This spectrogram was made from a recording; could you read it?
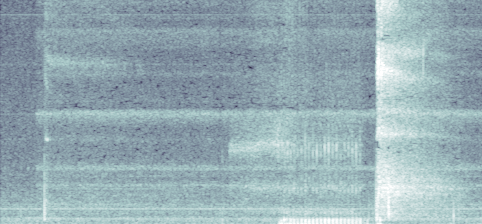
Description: English Bulldog snoring away till he wakes up with a case of cotton mouth.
